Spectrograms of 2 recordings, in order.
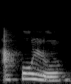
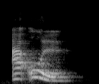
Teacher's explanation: Tapi di amiah itu mereka qofnya itu jadi hamzah.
